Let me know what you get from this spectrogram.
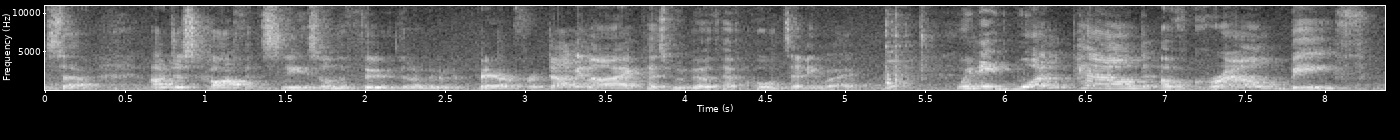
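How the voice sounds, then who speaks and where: A woman's voice: mid-range voice, fairly bright tone, slight background noise. A woman with a head cold and a congested, nasal voice hosts a casual home cooking demonstration, chatting to viewers with self-deprecating asides. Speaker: cooking channel host. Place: home kitchen. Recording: echoey kitchen, mic at a distance. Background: frying sizzle and a dishwasher running.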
